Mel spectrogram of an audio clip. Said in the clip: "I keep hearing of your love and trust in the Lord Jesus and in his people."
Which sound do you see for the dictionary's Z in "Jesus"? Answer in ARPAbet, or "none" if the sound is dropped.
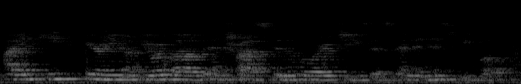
Z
